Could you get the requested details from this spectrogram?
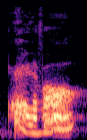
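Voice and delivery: high, loud mock call of the name; imitated yell. Preacher likening God's call to the dog chase, high yell. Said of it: "there's a God that's yelling".

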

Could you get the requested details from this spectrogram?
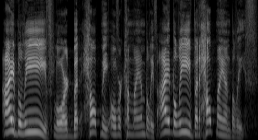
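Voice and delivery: high, loud, pleading cry; anguished plea, high and loud; desperate cry. Acted. Father's desperate cry retold.

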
